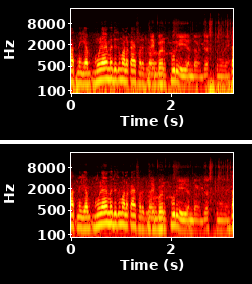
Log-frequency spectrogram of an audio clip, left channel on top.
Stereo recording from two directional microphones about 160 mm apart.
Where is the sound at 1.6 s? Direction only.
10° left (ahead or behind).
